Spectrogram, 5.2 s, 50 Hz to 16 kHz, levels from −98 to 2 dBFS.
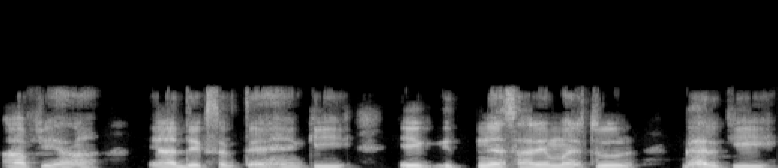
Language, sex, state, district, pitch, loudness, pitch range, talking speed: Hindi, male, Bihar, Supaul, 115 Hz, -19 LUFS, 110-120 Hz, 160 wpm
